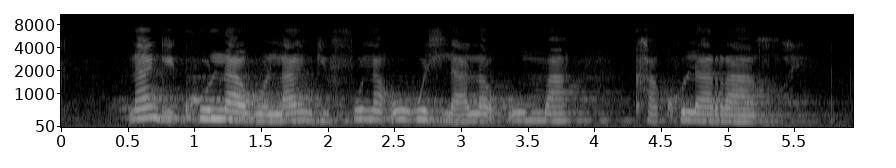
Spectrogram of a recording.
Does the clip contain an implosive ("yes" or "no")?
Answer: no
